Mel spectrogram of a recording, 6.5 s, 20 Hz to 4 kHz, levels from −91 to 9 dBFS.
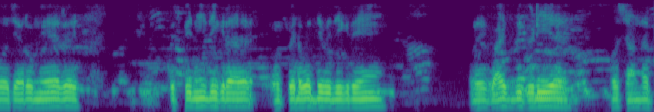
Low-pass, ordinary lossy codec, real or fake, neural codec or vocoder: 3.6 kHz; AAC, 32 kbps; real; none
